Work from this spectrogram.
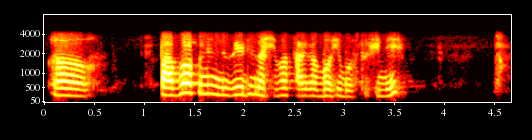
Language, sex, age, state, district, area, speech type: Assamese, female, 18-30, Assam, Majuli, urban, conversation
